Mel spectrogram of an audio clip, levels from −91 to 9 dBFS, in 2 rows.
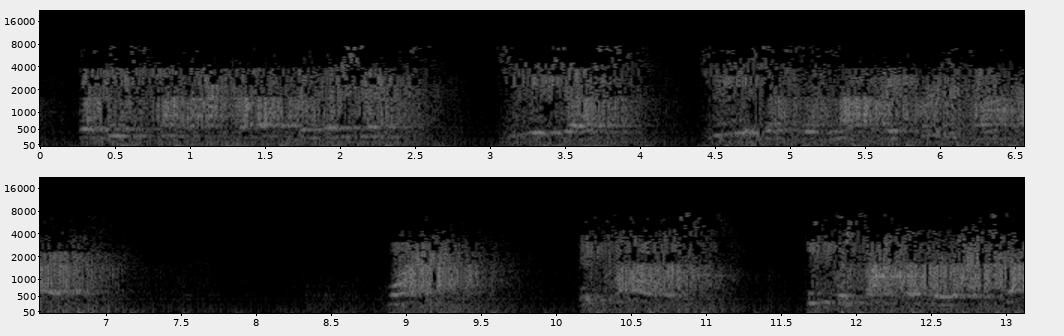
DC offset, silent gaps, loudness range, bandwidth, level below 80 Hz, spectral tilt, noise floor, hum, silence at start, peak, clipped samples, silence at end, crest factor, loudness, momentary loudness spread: under 0.1%; none; 4 LU; 7.6 kHz; -70 dBFS; -0.5 dB/octave; -79 dBFS; 60 Hz at -70 dBFS; 0.25 s; -28 dBFS; under 0.1%; 0 s; 20 dB; -46 LUFS; 13 LU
